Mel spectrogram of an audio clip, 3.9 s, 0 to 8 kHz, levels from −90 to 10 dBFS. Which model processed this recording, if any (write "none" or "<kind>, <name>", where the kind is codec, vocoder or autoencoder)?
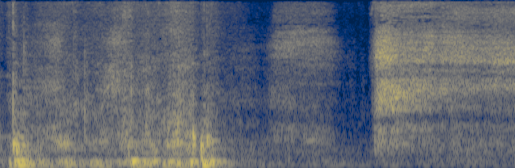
none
